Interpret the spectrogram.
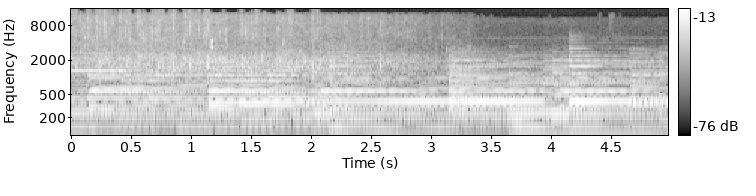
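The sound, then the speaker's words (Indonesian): An audience applauds for God with dense, steady clapping that holds for several seconds, mixed with sustained keyboard or organ chords that shift pitch underneath. “Tinggal tetap yang setuju berikan tepuk tangan yang meriah buat Tuhan.”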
